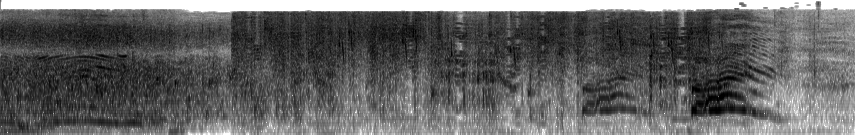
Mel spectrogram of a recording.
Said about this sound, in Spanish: ¡Esto es un cortocircuito y los cortocircuitos se apagan con agua! ¡Ahí va el agua!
